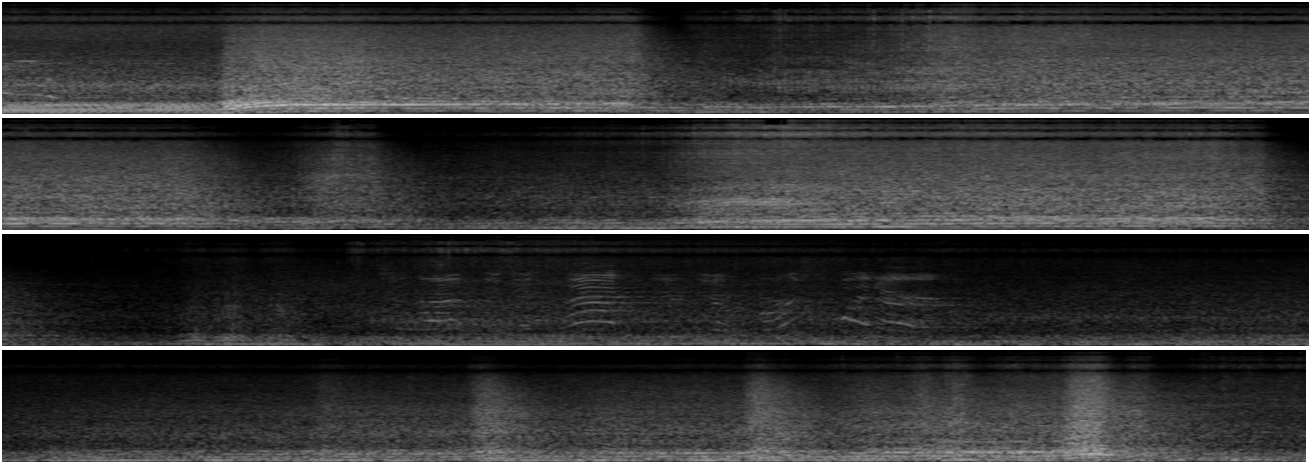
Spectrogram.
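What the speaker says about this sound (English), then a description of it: "Trucks are lining up to the starting line." Monster truck engines rumbling and revving at the starting line of a Monster Jam race in Tucson, Arizona, a loud sustained roar that dips briefly midway and then builds again, with an announcer talking over it.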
